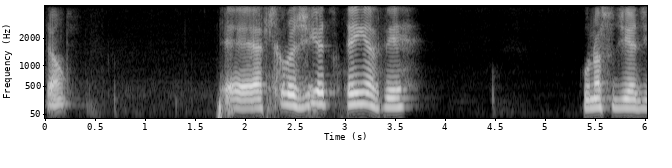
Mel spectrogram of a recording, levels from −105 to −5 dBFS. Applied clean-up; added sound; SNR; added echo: neural mask model DeepFilterNet 3.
